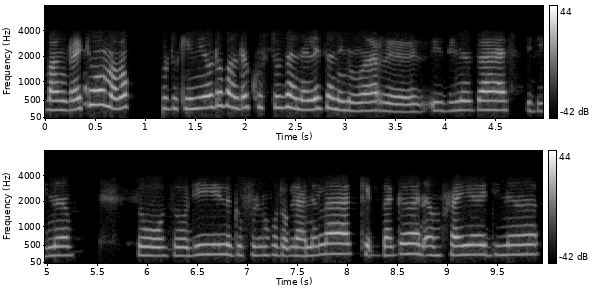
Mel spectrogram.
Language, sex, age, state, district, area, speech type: Bodo, female, 18-30, Assam, Chirang, rural, conversation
